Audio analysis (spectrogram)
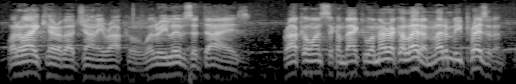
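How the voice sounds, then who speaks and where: An actor playing a weary, disillusioned war veteran, dry and articulate, in a 1940s radio drama. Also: male voice, mid-range voice, lively intonation, rapid-fire, sharp tone. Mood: bitter resignation. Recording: dull old 1940s radio recording.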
